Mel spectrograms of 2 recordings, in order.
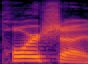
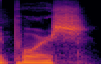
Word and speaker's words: Porsche: A lot of people say Porsche. A lot of people say Porsche, but Porsche owners say Porsche. Apparently you're poor if you say Porsche.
